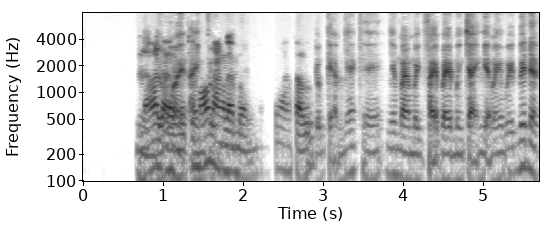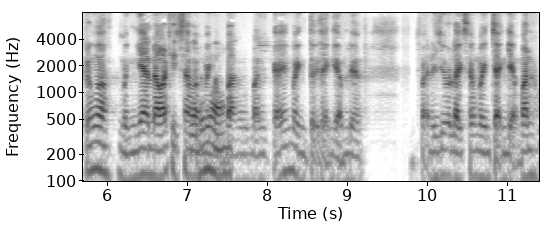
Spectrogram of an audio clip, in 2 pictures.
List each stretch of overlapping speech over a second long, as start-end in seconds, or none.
0.7-2.0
